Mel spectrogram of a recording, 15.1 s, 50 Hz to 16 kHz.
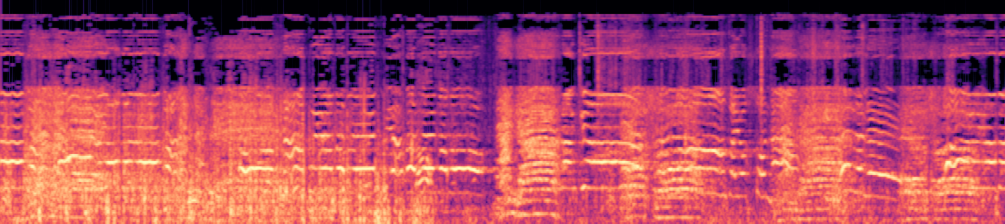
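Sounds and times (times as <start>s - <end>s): choir singing: 0.0s - 4.7s, 7.4s - 15.0s.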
